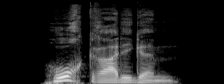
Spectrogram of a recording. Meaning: strong dative masculine/neuter singular of hochgradig
- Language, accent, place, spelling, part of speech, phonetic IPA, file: German, Germany, Berlin, hochgradigem, adjective, [ˈhoːxˌɡʁaːdɪɡəm], De-hochgradigem.ogg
